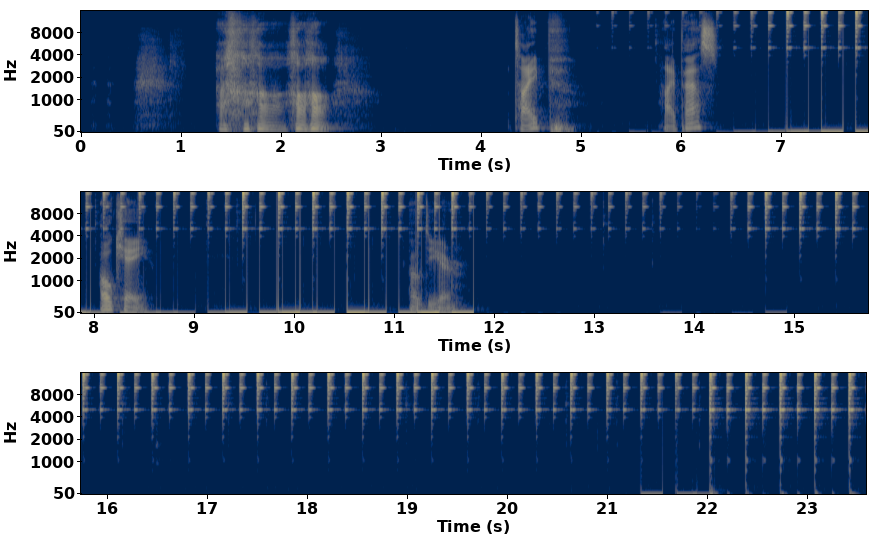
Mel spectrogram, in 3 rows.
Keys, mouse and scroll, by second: 4.9-6.2 drag, 6.5-8.4 drag, 9.3-9.8 drag, 11.7-13.5 drag, 13.8-16.6 drag, 17.2-17.6 drag, 17.8-19.4 drag, 19.9-21.0 drag, 21.3-22.1 drag, 22.4-23.5 drag.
